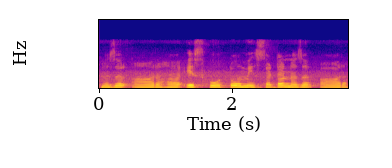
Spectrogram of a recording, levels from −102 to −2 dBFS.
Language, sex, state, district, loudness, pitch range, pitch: Hindi, female, Madhya Pradesh, Umaria, -17 LUFS, 210-235 Hz, 220 Hz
